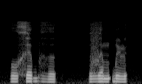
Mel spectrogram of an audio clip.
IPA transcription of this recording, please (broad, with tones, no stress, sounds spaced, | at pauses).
o˧ x ɛ˦ bʱ ə˧ | v ɛ˦ m ɓ ɪ˦ ɭ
